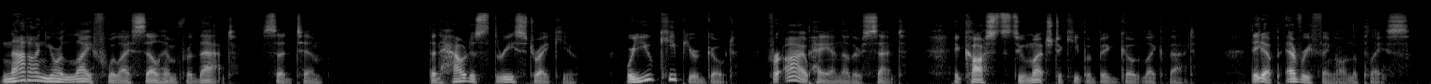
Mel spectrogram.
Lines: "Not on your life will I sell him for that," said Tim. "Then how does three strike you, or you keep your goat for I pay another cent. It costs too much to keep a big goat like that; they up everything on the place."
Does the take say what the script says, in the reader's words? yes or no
yes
